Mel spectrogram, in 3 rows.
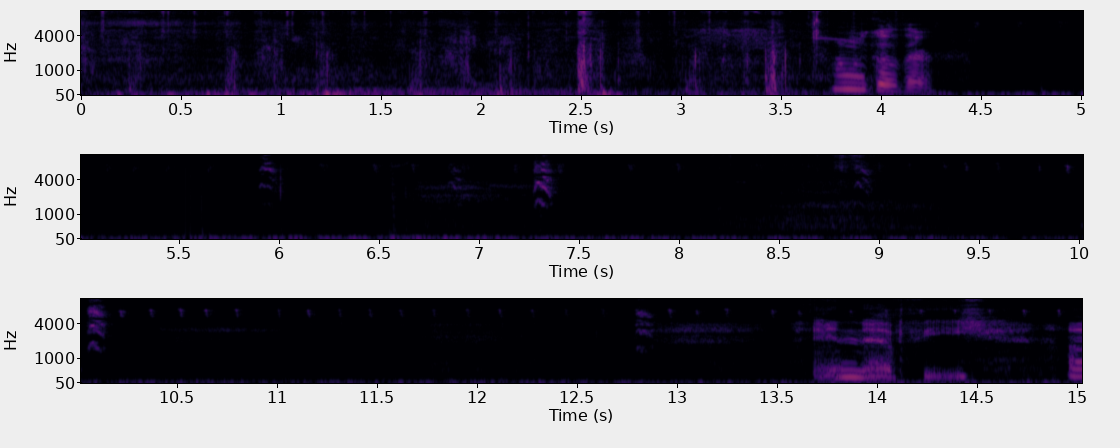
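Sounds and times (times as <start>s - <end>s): low rumble: 0.0s - 5.5s.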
